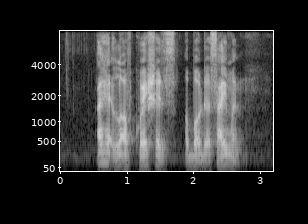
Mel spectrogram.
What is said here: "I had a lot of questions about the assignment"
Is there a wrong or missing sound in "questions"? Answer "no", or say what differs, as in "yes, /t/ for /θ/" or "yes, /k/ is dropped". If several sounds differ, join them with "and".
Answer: yes, /ʃ/ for /tʃ/ and /s/ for /z/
